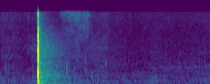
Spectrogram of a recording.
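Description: A single sharp knock about a third of a second in, fading quickly: a hand coming down on a paper instruction sheet on a tabletop.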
